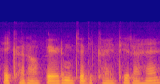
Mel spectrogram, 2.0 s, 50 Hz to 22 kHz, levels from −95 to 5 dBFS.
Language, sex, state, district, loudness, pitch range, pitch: Hindi, male, Uttar Pradesh, Muzaffarnagar, -20 LUFS, 110-120 Hz, 110 Hz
